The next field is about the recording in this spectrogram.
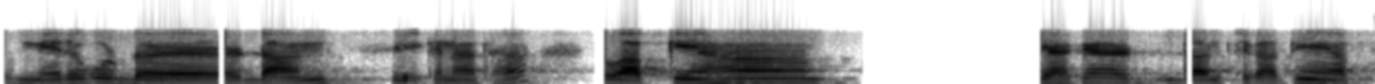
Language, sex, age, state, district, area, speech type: Hindi, male, 18-30, Madhya Pradesh, Katni, urban, conversation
